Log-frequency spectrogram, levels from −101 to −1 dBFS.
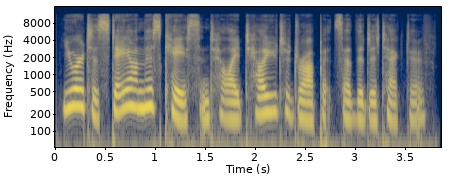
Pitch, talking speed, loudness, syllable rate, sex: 200 Hz, 265 wpm, -18 LUFS, 5.9 syllables/s, female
